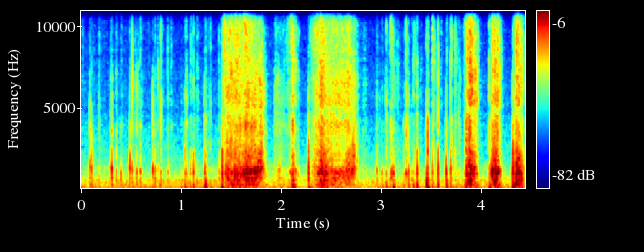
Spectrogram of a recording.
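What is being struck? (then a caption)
Knit fabric purse. Long acrylic nails scratch and rake across a soft, hollow black crochet or knit fabric purse. Quick, dry scratchy ticks alternate with longer rough, bright raking bursts over the knit texture, with little low end.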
